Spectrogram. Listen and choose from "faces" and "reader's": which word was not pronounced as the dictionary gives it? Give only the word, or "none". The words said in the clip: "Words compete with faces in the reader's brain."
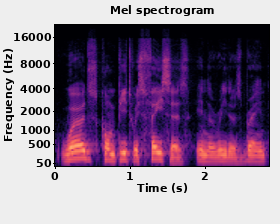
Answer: none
